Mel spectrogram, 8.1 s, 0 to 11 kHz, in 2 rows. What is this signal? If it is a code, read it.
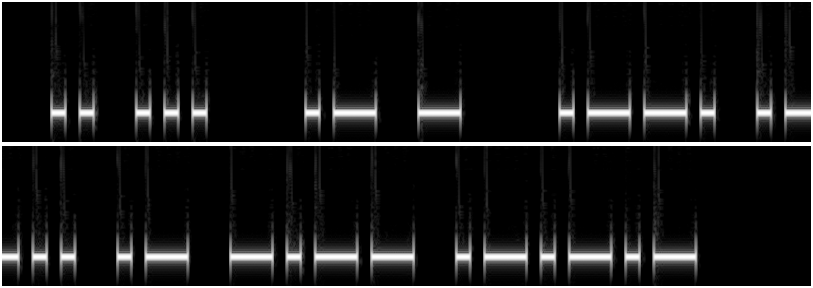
Morse code, heard as a keyed tone, about 17 wpm, 700 Hz. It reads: IS AT PLAY.
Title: Sentences from Top 1000 Words - Review Part 4 - 17wpm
